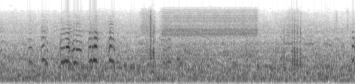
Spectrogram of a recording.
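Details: Indian skimmers at a breeding colony give a quick run of nasal, barking yelps early on, then a long hissing noise and scattered fainter calls from the flock.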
